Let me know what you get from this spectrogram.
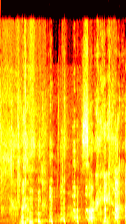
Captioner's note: all laughing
